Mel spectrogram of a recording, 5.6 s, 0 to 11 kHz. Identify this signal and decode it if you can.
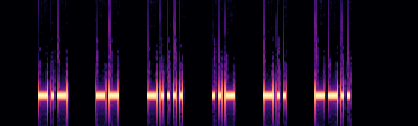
Morse code, heard as a keyed tone, about 27 wpm, spaced as for 16 wpm, 700 Hz. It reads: KM6UDZ
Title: USA Call Signs - 6 Characters - 3x Character Spacing - 28wpm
